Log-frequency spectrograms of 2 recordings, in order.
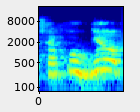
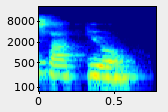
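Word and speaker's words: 作業: Bacanya bukan sakugyo tapi sagyo.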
